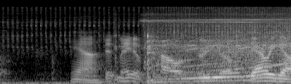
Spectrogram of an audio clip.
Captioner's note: motor whirring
